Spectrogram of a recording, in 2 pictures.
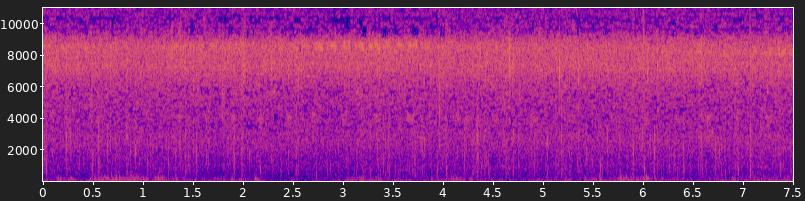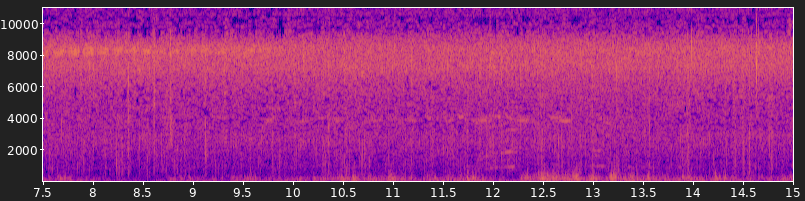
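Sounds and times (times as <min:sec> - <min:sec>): rain on an umbrella: 0:00.0 - 0:15.0.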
